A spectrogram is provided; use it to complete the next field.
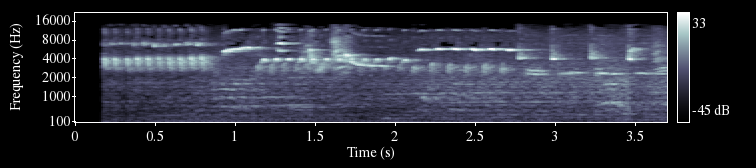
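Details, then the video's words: Caged European goldfinch singing indoors, kept alongside a second goldfinch and two young goldfinch-canary hybrids: dense high twittering with bright sustained whistled notes and rapid buzzy trills, steady and continuous throughout. "ΚΕΛΑΗΔΉΜΑΤΑ ΑΠΌ καρδερίνες"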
